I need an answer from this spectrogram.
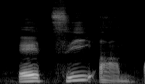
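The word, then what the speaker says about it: etiam: クルチフィクスス、エツイアン、こっちはチですね。 TI の後ろに A がついてますので、チではなくてチという発音になります。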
